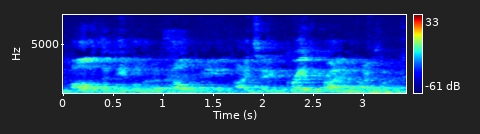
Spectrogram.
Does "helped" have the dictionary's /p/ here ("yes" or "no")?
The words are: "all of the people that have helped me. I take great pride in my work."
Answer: no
